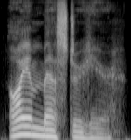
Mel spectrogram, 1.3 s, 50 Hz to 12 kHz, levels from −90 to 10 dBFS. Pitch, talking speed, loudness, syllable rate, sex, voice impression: 145 Hz, 185 wpm, -15 LUFS, 6.3 syllables/s, male, masculine, adult-like, refreshing, slightly sincere, friendly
